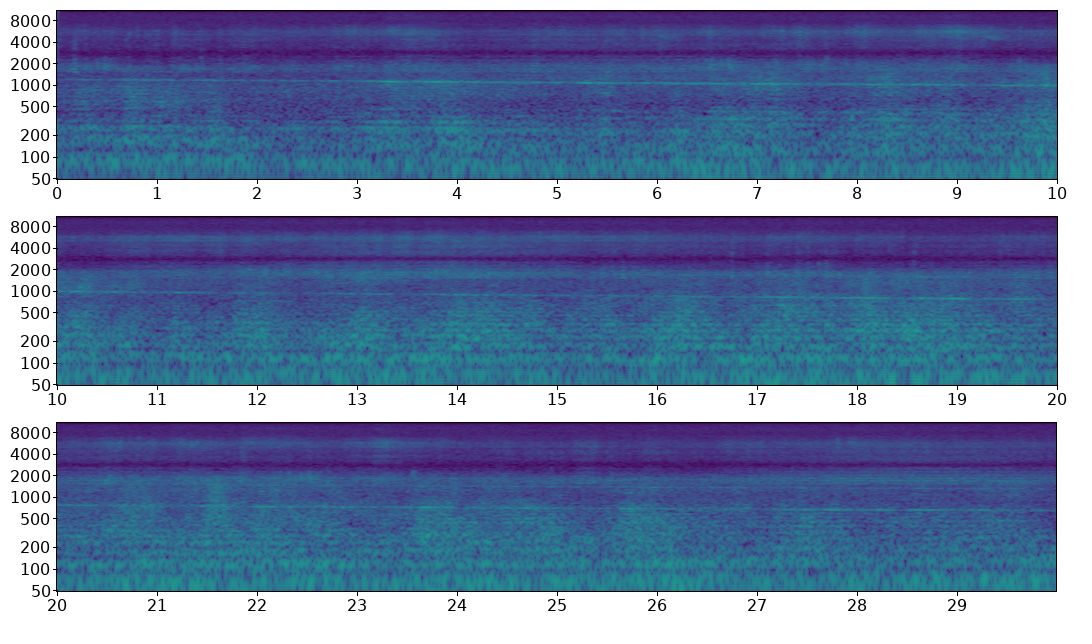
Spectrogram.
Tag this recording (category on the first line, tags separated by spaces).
Soundscapes > Nature
artistic-intervention natural-soundscape Dendrophone field-recording sound-installation soundscape data-to-sound phenological-recording weather-data nature raspberry-pi alice-holt-forest modified-soundscape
